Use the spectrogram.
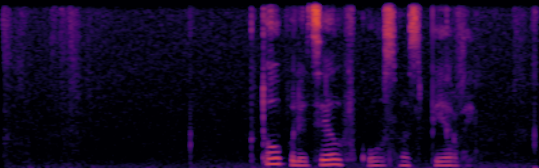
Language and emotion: Russian, sad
